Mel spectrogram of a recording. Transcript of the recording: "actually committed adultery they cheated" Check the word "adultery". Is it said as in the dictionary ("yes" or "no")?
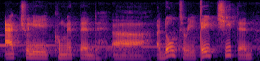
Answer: yes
